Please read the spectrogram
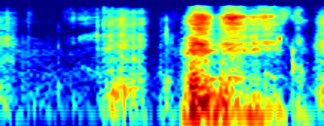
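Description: Loud crunching as a sandwich of three Fritos corn chips with bean dip in the middle is bitten and chewed, a few bursts of crackly, brittle noise with the heaviest crunch in the middle, no talking.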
